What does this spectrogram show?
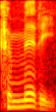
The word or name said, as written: committee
